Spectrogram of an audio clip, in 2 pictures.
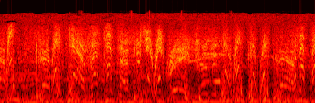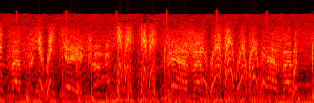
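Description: DJ scratching a vinyl record on a turntable: rapid back-and-forth pitch sweeps, one after another, over a low bass.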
